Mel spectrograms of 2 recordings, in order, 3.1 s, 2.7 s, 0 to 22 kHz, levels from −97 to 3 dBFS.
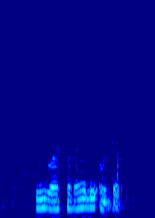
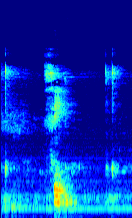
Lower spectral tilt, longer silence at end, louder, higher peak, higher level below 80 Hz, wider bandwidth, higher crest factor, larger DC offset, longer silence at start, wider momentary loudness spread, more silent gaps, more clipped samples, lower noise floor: first, -8.5 dB/octave vs -4 dB/octave; first, 0.45 s vs 0.3 s; second, -65 LUFS vs -34 LUFS; second, -52 dBFS vs -14 dBFS; second, under -90 dBFS vs -80 dBFS; second, 7 kHz vs 9.6 kHz; second, 14 dB vs 22 dB; neither; about the same, 0.05 s vs 0.1 s; second, 5 LU vs 21 LU; neither; neither; first, -88 dBFS vs -60 dBFS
